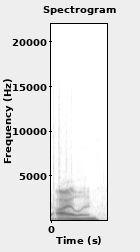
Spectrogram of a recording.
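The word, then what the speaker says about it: Islay: it's a little bitty Island very PD is that the ISL all right yeah it's Isla just pronounce Isla that stuff's all except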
